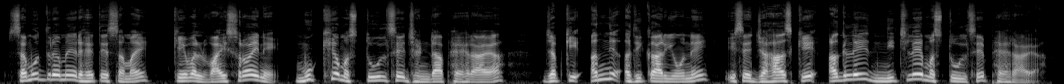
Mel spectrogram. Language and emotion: Hindi, neutral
